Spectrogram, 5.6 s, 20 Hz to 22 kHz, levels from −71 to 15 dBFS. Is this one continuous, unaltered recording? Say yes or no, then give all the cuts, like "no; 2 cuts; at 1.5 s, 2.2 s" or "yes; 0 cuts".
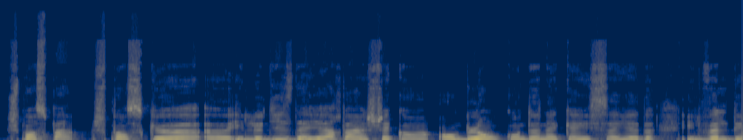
no; 1 cut; at 2.6 s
